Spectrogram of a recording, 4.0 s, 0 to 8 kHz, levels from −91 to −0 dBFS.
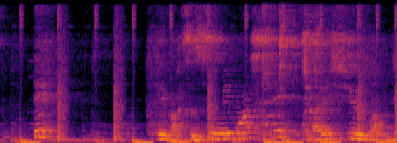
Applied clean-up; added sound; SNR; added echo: none; Drum kit; 5 dB; reverberation time 0.6 s.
